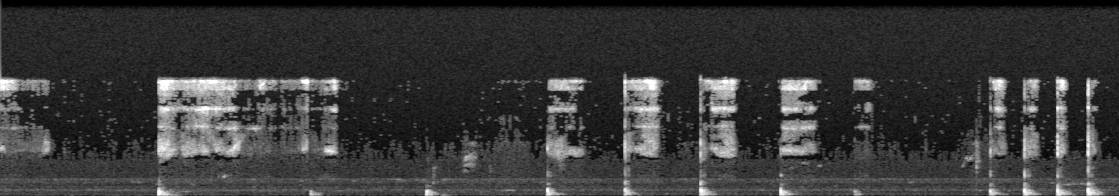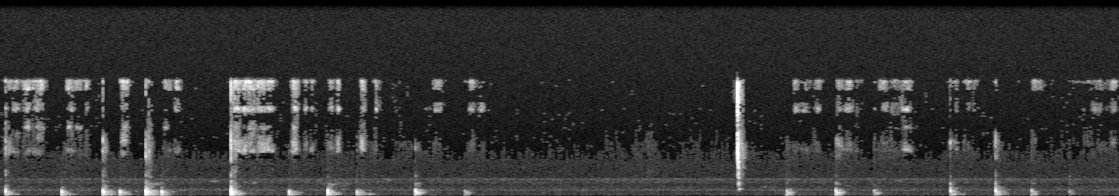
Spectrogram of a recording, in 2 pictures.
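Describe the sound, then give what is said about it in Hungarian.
Someone redrawing a sketched diagram: many faint, short scratchy drawing strokes, some spaced out and others in quick clusters, with a quiet gap before a final run of strokes, and no talking. “Ezt újra rajzolom, mert bénán sikerült,”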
